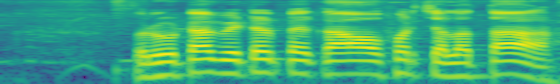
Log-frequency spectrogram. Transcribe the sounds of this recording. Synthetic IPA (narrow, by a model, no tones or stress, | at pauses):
ɾoːʈabeːʈəɾpekaɔːpʰəɾt͡ʃələt̪a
